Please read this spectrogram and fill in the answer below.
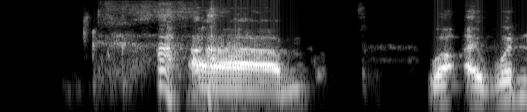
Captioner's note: laughter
